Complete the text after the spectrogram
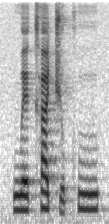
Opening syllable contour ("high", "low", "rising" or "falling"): high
